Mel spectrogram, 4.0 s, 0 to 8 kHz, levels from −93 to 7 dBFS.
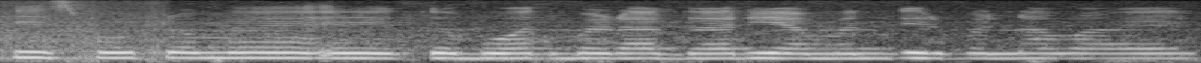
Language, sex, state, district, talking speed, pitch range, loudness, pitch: Hindi, female, Rajasthan, Bikaner, 180 wpm, 230-245 Hz, -14 LUFS, 235 Hz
